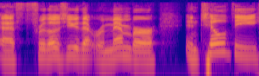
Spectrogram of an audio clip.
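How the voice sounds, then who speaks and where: In an American accent, a man with an ordinary speaking voice talks at a fairly quick pace with ordinary pitch variation, the sound dry and close with no echo against a quiet background. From New York, Long Island. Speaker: amateur radio presenter, chemist. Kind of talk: club presentation talk. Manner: casual, with frequent fillers.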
